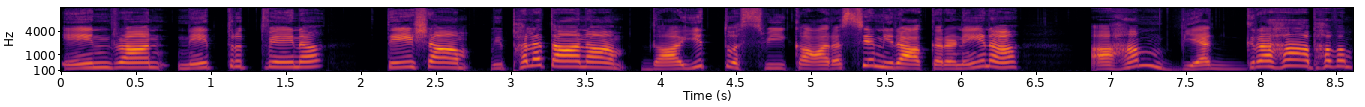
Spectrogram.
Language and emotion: Sanskrit, disgusted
